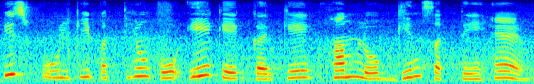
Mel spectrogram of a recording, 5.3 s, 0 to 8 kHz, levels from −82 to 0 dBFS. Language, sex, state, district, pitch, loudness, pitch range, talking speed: Hindi, female, Punjab, Fazilka, 230 Hz, -20 LUFS, 205-260 Hz, 135 wpm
